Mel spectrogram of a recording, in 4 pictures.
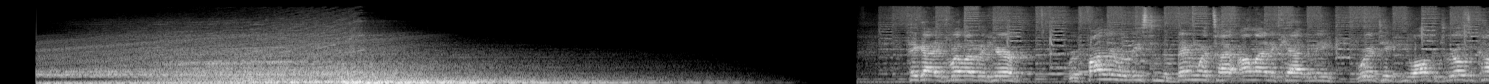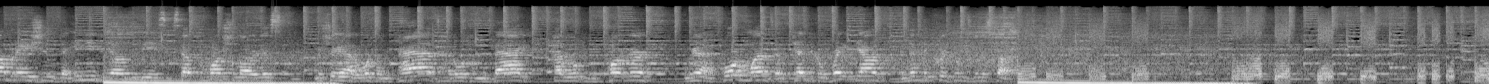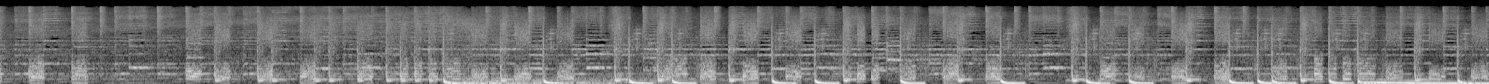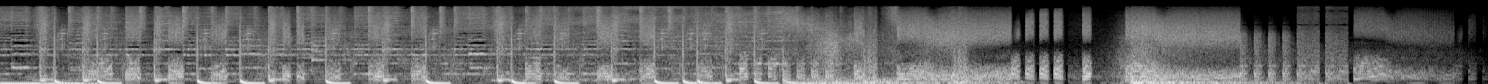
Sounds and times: Music: 0:00.4 - 0:08.0, 0:08.6 - 0:59.5.

